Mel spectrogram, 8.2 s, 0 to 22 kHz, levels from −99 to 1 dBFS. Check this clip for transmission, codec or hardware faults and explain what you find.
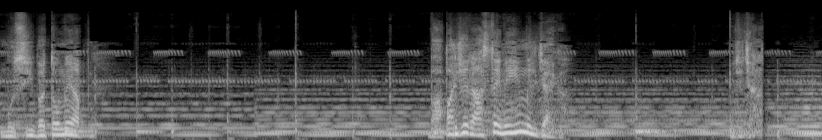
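There is one kind of fault: damaged data in a compressed stream. It occurs three times, at 0.89 to 0.95 s, 4.51 to 4.57 s and 7.62 to 7.67 s. Each lasts roughly 50 to 60 ms. Part of the encoded data there was wrong or missing. The decoder could not read those frames correctly, lost sync and had to find the next valid frame header. Each spot is heard as a brief disruption, such as a chirp, squawk, click or short hole in the sound.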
